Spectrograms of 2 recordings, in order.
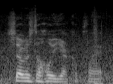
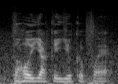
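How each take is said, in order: First: Said in the usual way. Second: Yucca as YUCK-uh, then yucca as YOO-kuh; both pronunciations. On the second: Shown as a demonstration. Player avoiding complaints, yucca said both YUCK-uh and YOO-kuh. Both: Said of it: "I'll just say both".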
